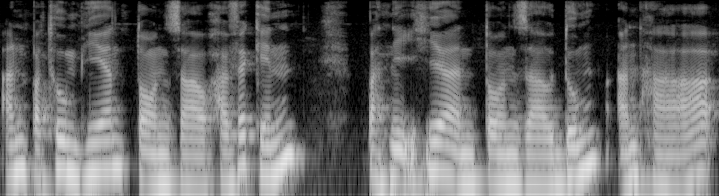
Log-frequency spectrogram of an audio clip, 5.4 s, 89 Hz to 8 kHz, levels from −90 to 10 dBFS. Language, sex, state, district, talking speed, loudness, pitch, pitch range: Mizo, male, Mizoram, Aizawl, 145 wpm, -14 LUFS, 135 Hz, 115-155 Hz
